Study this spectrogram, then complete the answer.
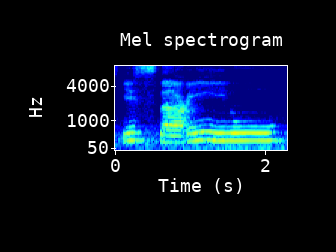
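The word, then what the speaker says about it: اسْتَعِينُوا: Berarti harokat hamzah wasalnya menjadi kasroh. Ista'inu. Jadi bacanya ista'inu.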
